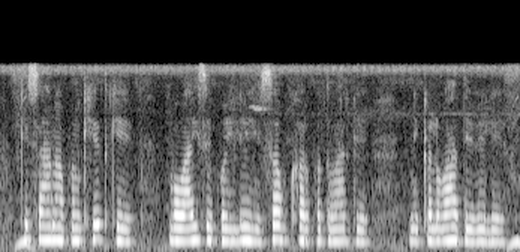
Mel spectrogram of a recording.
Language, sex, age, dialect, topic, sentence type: Bhojpuri, female, 18-24, Southern / Standard, agriculture, statement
